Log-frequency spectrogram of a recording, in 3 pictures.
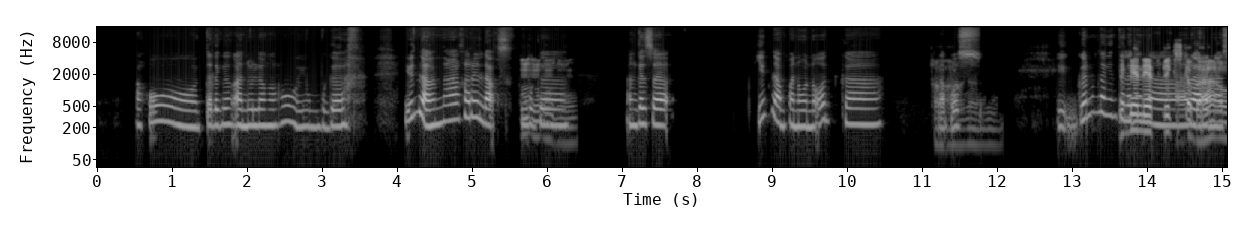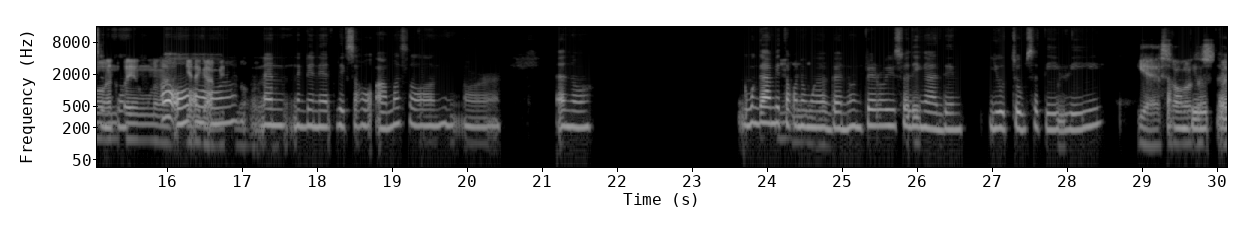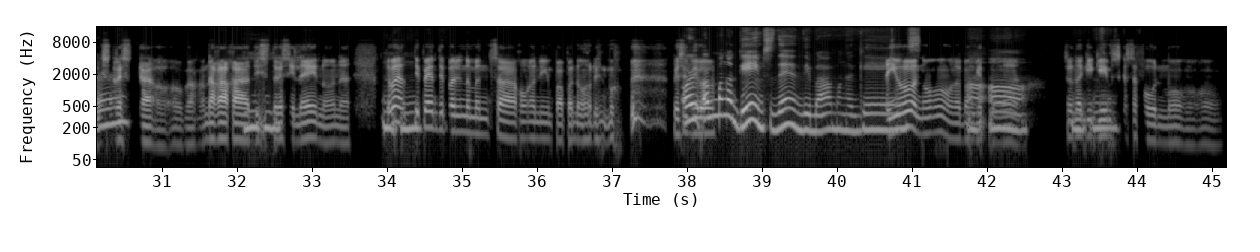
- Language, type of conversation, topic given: Filipino, unstructured, Ano ang paborito mong paraan para magpahinga at makapagpawala ng stress gamit ang teknolohiya?
- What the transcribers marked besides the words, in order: tapping; other background noise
